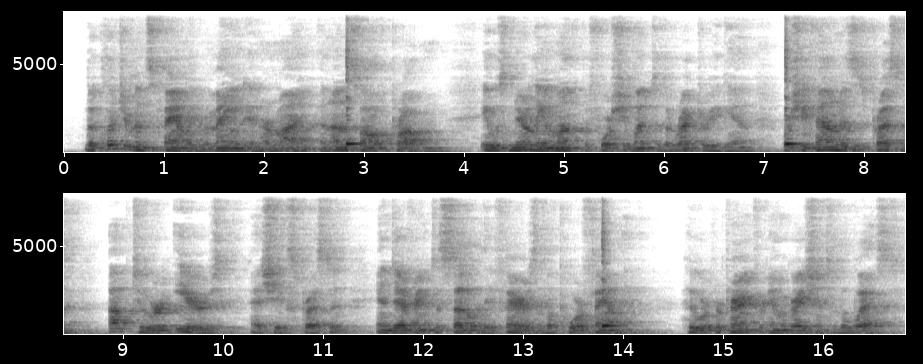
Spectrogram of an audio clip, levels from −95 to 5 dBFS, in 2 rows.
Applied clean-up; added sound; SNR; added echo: none; Cowbell; 0 dB; reverberation time 0.7 s.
